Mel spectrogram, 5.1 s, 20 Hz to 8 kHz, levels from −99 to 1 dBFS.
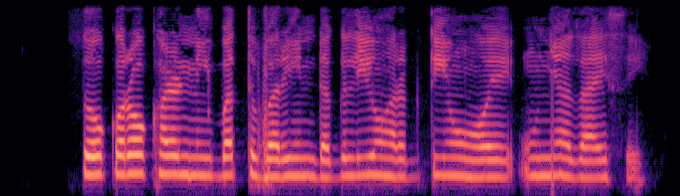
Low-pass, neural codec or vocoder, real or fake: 7.2 kHz; vocoder, 44.1 kHz, 128 mel bands every 256 samples, BigVGAN v2; fake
